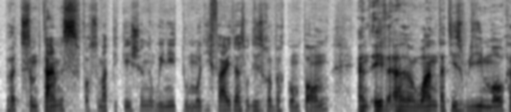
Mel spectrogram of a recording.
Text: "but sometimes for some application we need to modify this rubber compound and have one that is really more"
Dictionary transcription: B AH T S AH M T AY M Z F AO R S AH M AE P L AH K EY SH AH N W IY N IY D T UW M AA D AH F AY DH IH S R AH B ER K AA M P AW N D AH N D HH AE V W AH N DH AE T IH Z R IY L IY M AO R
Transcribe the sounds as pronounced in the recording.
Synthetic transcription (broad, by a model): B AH T S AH M T AY M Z F AO R S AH M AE P L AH K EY SH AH N W IY N IY D T UW M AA D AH F AY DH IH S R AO B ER K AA M P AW N AH N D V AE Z W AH N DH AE T IH Z R IY L IY M AO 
